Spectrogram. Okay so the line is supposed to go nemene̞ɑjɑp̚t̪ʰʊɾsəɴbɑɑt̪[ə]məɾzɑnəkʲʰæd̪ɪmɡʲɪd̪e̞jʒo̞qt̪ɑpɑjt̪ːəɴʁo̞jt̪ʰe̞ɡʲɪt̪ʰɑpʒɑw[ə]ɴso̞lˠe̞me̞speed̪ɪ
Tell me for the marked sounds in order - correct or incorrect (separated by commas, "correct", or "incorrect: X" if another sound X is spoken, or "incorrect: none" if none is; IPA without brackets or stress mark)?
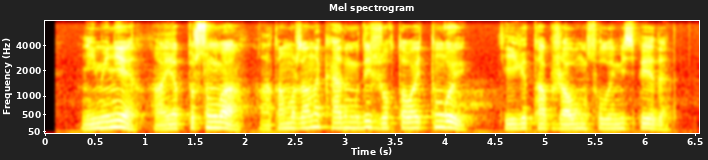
incorrect: ɑ, correct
